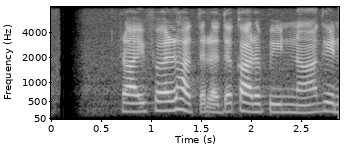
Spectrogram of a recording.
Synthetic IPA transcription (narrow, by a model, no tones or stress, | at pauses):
rajfəlɦat̪əɾəd̪əkaɾəpinːaːɡen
